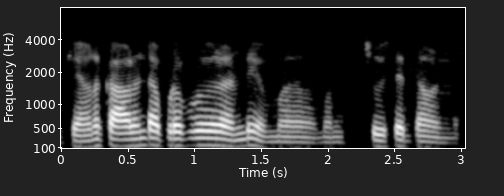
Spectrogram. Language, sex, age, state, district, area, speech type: Telugu, male, 18-30, Andhra Pradesh, Eluru, rural, conversation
